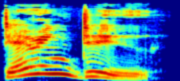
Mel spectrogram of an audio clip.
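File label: "derring-do", British English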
